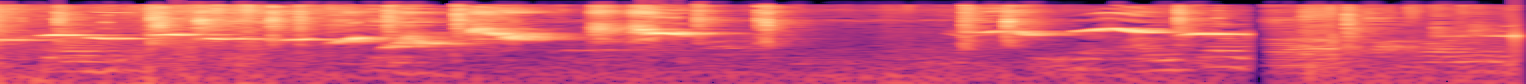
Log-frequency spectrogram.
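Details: Captive-bred shama from a Depok breeding farm, Indonesia: a series of paired whistled notes, then harsh scratchy bursts, a quiet gap, and more rising and falling whistles.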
